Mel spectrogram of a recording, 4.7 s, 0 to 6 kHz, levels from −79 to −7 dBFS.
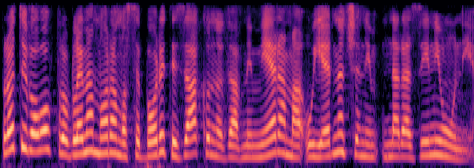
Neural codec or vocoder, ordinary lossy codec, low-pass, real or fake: codec, 16 kHz, 2 kbps, X-Codec, HuBERT features, trained on LibriSpeech; none; 5.4 kHz; fake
